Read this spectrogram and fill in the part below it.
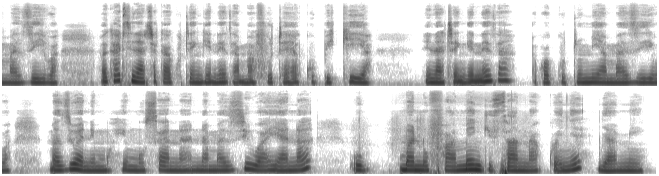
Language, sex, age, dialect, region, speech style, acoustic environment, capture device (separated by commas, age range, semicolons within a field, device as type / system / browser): Swahili, female, 25-34, Kenya - Nairobi Sheng-influenced, Kenya, happy; relaxed; excited; focused, silence, mobile / Linux / Chrome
